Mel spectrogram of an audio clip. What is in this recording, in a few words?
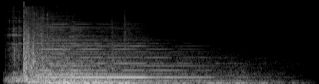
free Games announcement; Champions of Valhalla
